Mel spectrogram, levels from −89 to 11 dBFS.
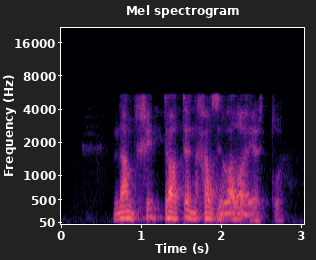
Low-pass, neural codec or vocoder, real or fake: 5.4 kHz; codec, 24 kHz, 1.5 kbps, HILCodec; fake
